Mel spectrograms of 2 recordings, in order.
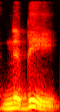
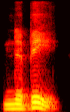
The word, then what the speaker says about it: Nibi: So even Nibi, a 2-syllable word like water, Nibi, we see it rise at the end.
